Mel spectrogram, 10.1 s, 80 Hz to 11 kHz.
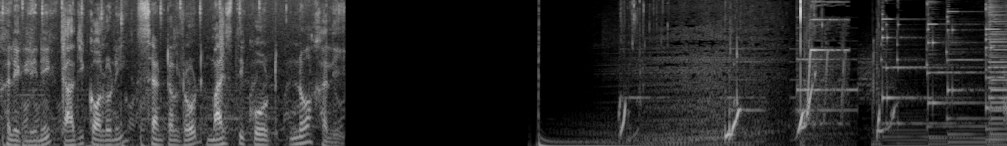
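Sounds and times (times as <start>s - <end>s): rising bloop sound effects: 5.3s - 9.0s.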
